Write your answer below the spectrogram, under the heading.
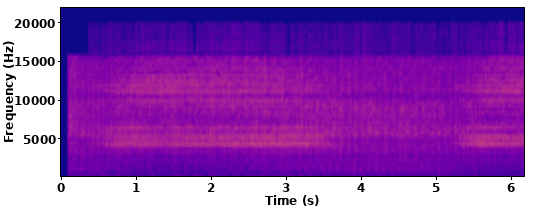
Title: Volvo rough idle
